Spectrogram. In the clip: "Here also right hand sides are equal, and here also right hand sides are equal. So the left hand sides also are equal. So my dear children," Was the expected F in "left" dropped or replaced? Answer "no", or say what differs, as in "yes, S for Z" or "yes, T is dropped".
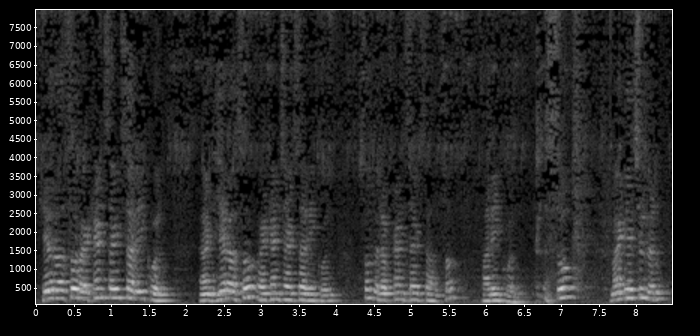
yes, P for F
